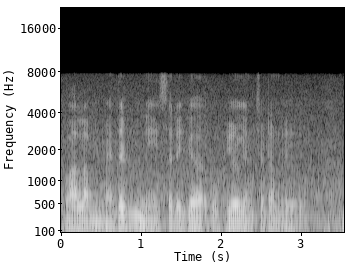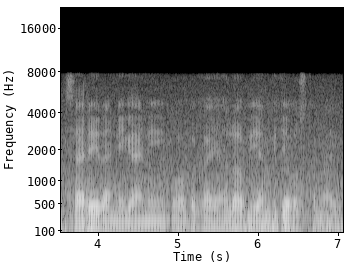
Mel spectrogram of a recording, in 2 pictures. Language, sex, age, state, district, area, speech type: Telugu, male, 30-45, Andhra Pradesh, Anakapalli, rural, spontaneous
